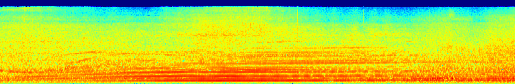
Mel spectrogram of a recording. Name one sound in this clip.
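A fire engine's horn blares steadily further off.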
